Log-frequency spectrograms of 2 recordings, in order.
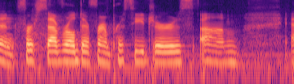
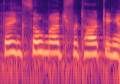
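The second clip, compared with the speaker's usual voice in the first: high-pitched thankful quote; high imitation of a caller's thanks; imitated grateful patient; 9 semitones higher than usual. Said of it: "she was like".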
